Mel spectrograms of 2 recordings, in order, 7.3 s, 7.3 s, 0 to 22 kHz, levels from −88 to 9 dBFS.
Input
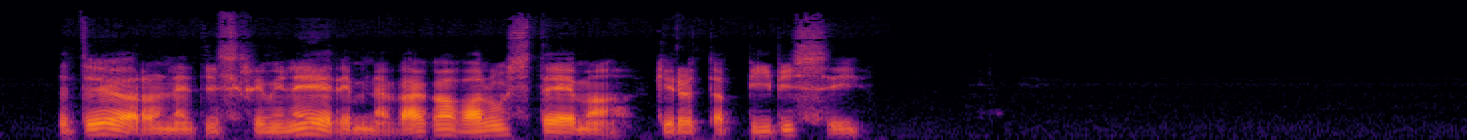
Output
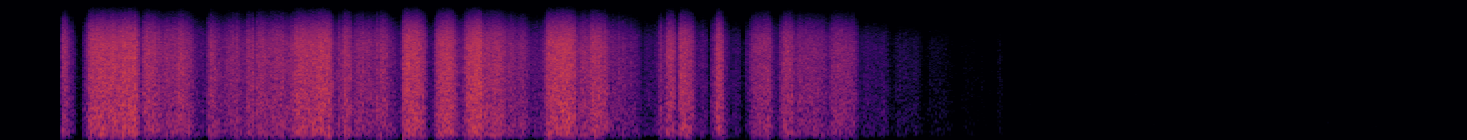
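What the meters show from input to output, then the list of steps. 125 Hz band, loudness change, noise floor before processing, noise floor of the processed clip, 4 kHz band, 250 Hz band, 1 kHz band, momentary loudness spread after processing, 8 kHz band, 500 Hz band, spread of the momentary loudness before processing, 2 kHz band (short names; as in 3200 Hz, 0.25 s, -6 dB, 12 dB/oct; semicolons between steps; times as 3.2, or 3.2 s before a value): -10.5 dB, -5.0 dB, -72 dBFS, -81 dBFS, +4.0 dB, -16.5 dB, -10.0 dB, 10 LU, +16.0 dB, -19.0 dB, 8 LU, -7.0 dB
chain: frequency-shifting echo 0.162 s, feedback 56%, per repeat -37 Hz, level -20 dB; noise vocoder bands 1; gain -8 dB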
